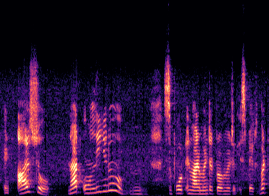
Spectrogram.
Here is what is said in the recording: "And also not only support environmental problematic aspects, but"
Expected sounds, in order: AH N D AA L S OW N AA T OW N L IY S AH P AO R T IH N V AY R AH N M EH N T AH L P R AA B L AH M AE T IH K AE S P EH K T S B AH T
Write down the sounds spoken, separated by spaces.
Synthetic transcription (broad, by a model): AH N D AA L S OW N AA T OW N L IY S AH P AO R T IH N V AY R AH N M EH N T AH L P R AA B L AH M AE T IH K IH S P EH K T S B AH T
